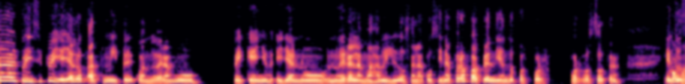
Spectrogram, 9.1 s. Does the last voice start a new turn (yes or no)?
no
